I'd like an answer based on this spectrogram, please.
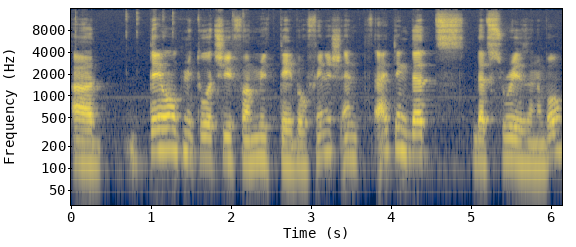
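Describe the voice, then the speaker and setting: A man speaks with a strong non-native accent at a medium pitch. His pace is fairly slow, with ordinary pitch variation. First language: not English. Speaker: gaming YouTuber. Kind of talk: let's play commentary. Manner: halting, with many fillers and repetitions.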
